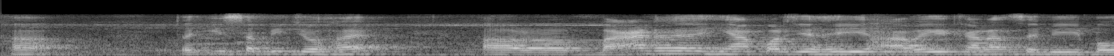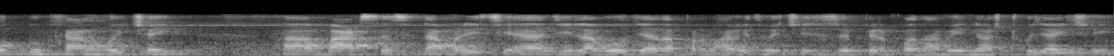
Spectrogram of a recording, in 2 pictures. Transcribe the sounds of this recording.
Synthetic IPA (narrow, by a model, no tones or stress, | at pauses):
ɦə̃ | t̪ɔisəbid͡ʒoɦəj | ɔːɾbãɖʱɦijãpəɾd͡ʒeɦiabekekaɾənsebʱibəɦut̪̚d̪uksanɦojt͡ʃʰɛ | ɦə̃bãɖsesit̪amɾĩd͡ʒilːabəɦut̪d͡ʒjad̪apɾəbʱabit̪ɦojt͡ʃʰɛd͡ʒɛsepeɾpəd̪ʱabinəsʈɦod͡ʒajt͡ʃʰɛ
